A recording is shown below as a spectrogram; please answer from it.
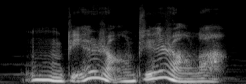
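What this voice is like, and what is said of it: Sleepy, quiet murmur. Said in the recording (Chinese): “半睡半醒的小声说着”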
